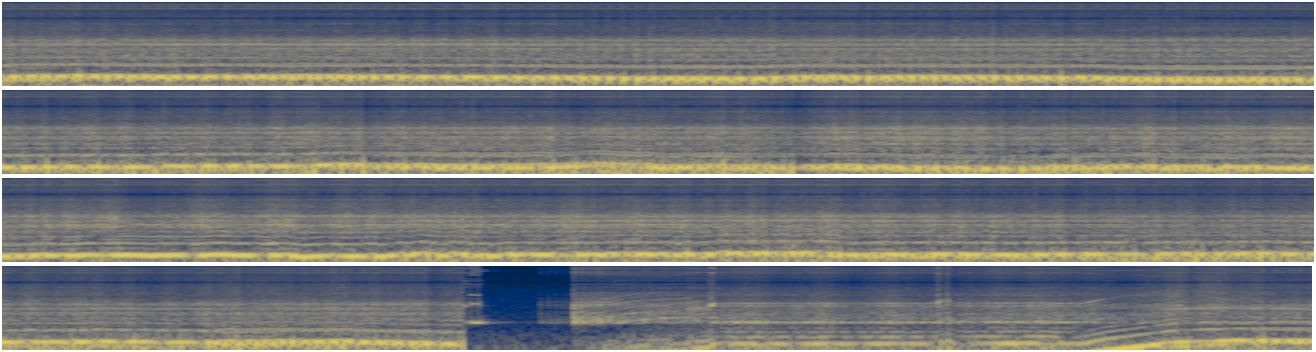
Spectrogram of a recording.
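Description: A drone's propellers buzz steadily and loudly close by.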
